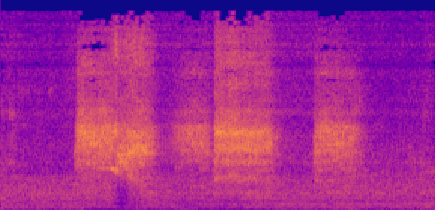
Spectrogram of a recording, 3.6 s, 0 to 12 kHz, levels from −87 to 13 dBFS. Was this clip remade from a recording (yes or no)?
yes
